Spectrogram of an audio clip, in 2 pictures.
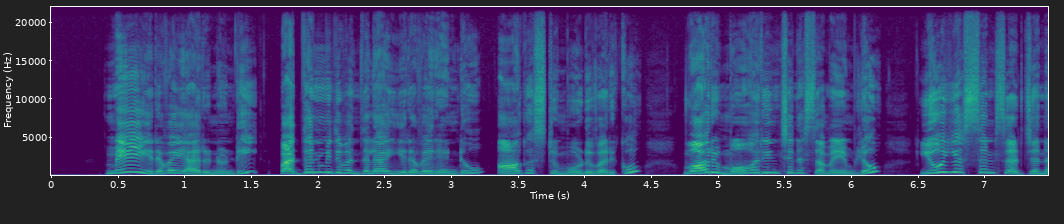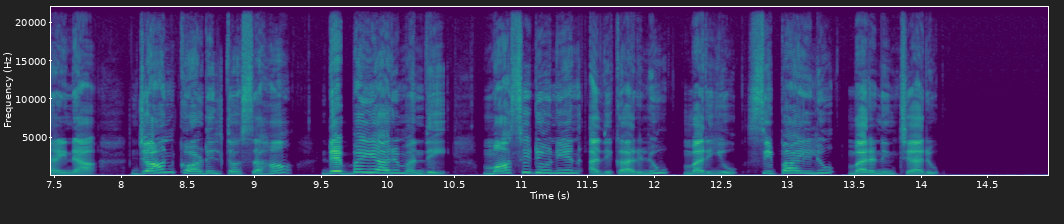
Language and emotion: Telugu, neutral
